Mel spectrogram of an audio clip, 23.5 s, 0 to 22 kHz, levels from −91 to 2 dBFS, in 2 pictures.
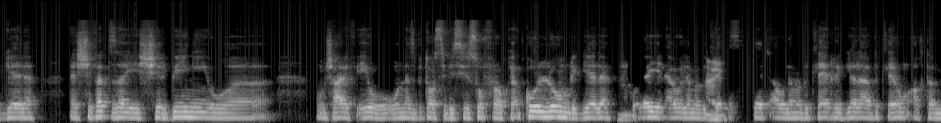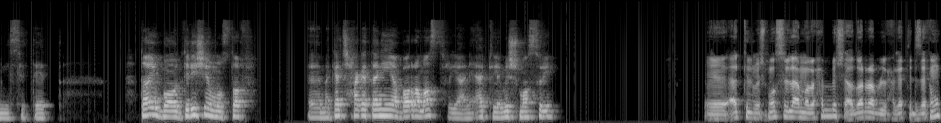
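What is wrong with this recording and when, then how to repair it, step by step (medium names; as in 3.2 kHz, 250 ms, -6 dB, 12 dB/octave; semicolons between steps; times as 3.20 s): crackle 30 per s -37 dBFS
22.23–22.24 s: dropout 10 ms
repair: de-click; interpolate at 22.23 s, 10 ms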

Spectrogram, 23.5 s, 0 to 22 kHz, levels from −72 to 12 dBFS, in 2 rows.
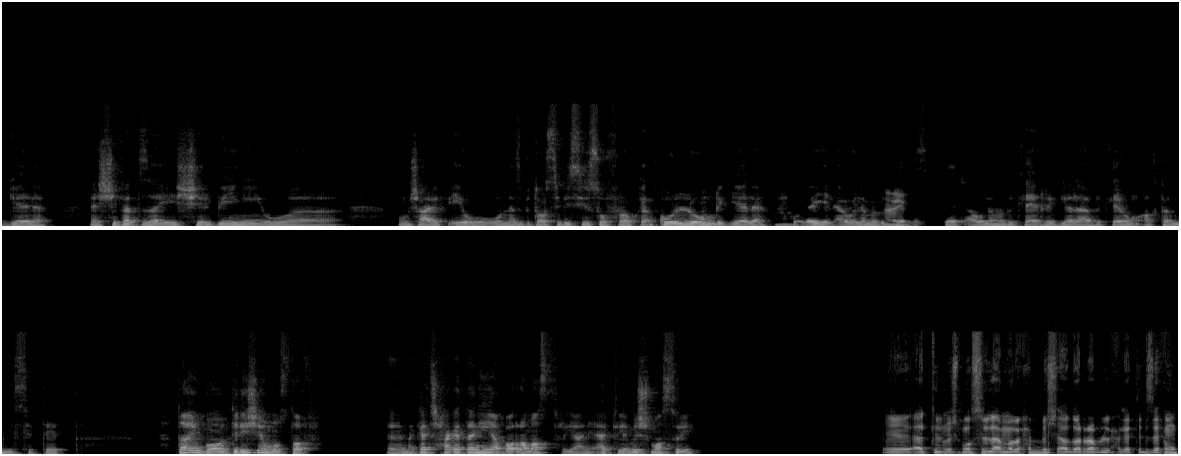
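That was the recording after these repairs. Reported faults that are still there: nothing left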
